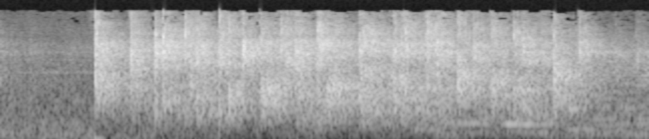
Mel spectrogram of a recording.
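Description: Audience applauding, a dense patter of many hands clapping that starts about half a second in and dies down near the end.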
